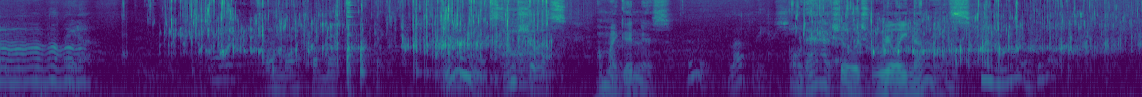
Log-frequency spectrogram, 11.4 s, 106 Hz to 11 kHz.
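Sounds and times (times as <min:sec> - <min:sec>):
tea pouring into a cup: 0:01.2 - 0:05.7, 0:07.8 - 0:11.4
speech: 0:03.1 - 0:03.6, 0:05.0 - 0:10.7.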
